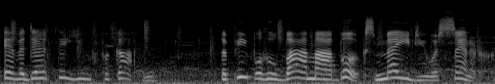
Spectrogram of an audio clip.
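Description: A woman's voice: sits high, lively intonation, normal speed, a bit bright. An actress playing a composed, condescending woman author in an audio drama, with an arch manner. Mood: scornful. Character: haughty, unflappable woman author of religious books.

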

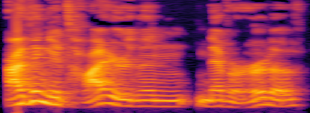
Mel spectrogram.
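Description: A man's voice: medium pitch, expressive, normal speed, fairly bright tone. Man chatting casually in an echoey room. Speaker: podcast host. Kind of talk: casual chat. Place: room in an apartment. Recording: roomy, echoey sound.

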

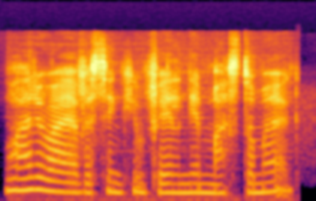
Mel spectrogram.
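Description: A woman's voice: on the low side, fairly even intonation, quick pace. An actress playing a guarded, uneasy woman troubled by bad dreams in an audio drama, reticent and questioning.

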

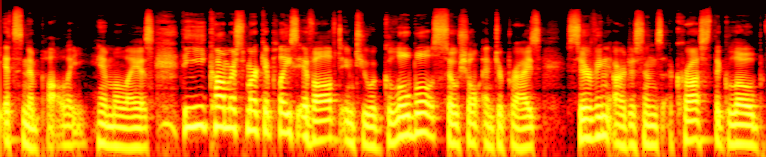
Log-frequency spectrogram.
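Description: Man, podcast host, teasing and playful, mid-range voice. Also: medium pitch. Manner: playful, teasing, theatrical asides. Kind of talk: podcast intro and casual interview.

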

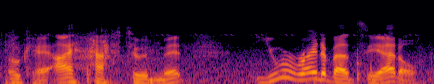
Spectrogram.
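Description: Loud vehicle noise sits behind a slightly muffled voice. An actor plays a teasing young man in an audio drama, with lively swings of pitch and a wry, bantering delivery. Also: moderate pace, close to an everyday voice. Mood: relaxed, candid. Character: teasing, bantering young musician on a road trip. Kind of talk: naturalistic audio drama acting.

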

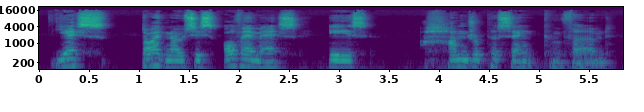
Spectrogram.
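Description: A man talking candidly and casually as host of a personal diary show, chatty but halting, pausing for emphasis. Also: medium pitch, breathy edge. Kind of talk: casual spoken diary update.

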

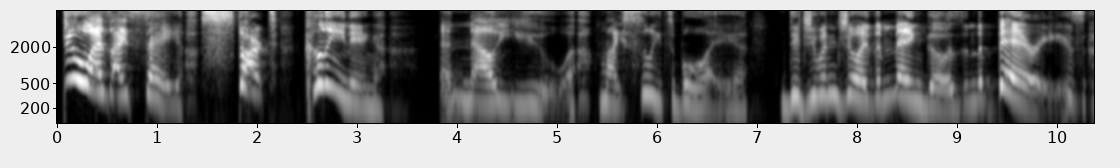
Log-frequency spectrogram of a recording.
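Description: A woman's voice: sits high, animated, unhurried, few pauses, a bit bright. A woman voicing a cruel, greedy old woman who bosses children around and gloats over fattening them up. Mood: gloating. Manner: bossy, sneering, gloating.

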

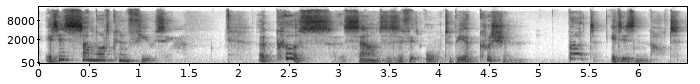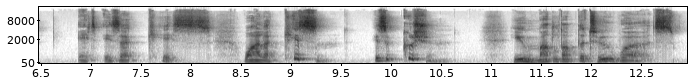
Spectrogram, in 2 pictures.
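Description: A man voicing a dry, gently mocking English gentleman in an audiobook, explaining in a measured deadpan. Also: medium pitch. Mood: dry amusement. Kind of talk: audiobook character dialogue.

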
